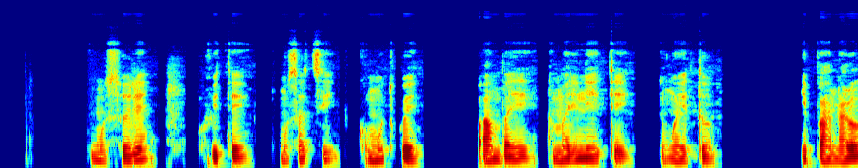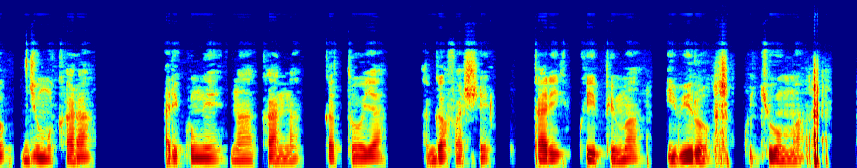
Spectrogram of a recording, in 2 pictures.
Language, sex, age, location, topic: Kinyarwanda, male, 18-24, Kigali, health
